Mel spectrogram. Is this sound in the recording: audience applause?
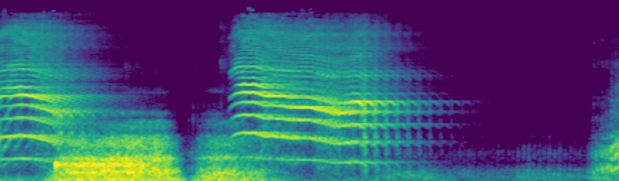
no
